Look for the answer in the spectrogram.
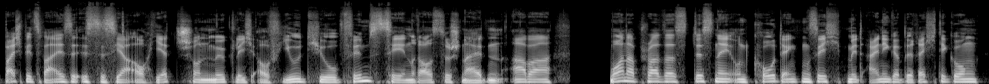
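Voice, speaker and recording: Addressing his audience directly, a male online commentary host delivers emphatic, conversational opinions and poses rhetorical questions. His voice sits in the mid range, and the recording is a clean studio capture without any room sound.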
